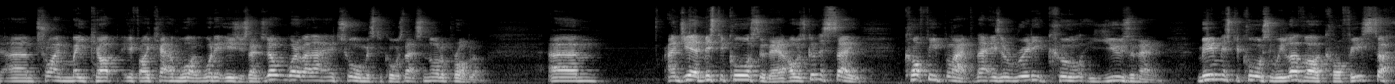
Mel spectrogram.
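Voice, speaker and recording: A man hosting a gaming live stream, chatting loosely and reading out viewer comments, calling them mate and guys. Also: fairly high pitch. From England. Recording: roomy echo.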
